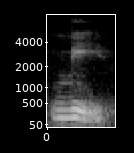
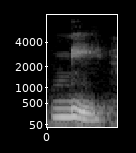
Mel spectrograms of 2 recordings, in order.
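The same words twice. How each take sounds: The two takes are said the same way.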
